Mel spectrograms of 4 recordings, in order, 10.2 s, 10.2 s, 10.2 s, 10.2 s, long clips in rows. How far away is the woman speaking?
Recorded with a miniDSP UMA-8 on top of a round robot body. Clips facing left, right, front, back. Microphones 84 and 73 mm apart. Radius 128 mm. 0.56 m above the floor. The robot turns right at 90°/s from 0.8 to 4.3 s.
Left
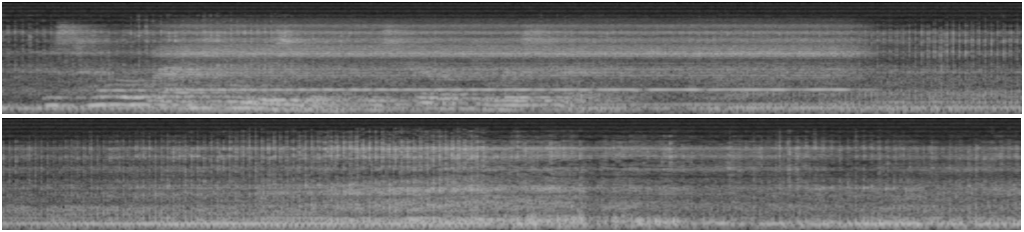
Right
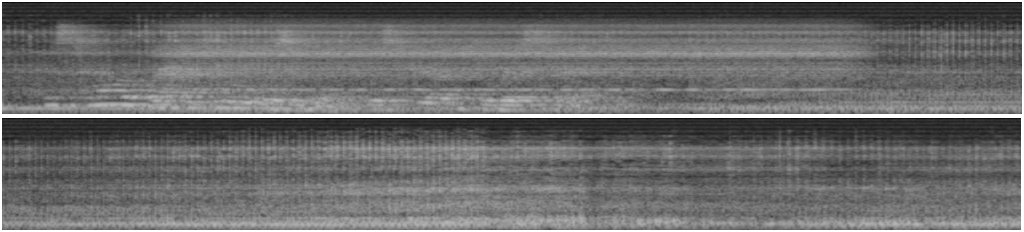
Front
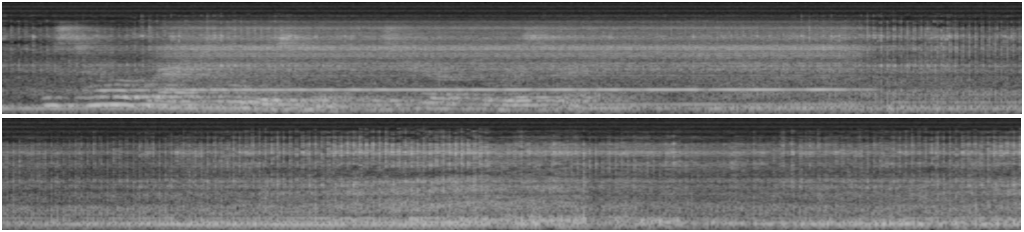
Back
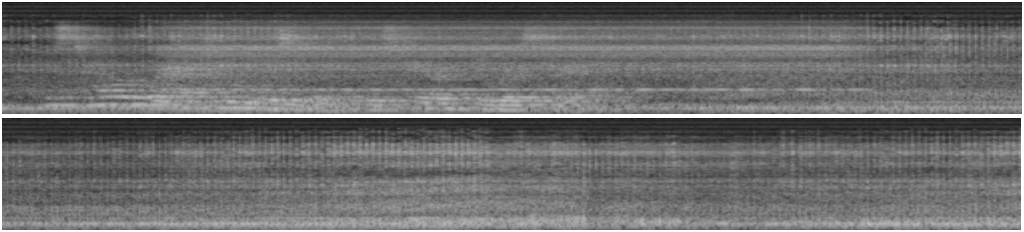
About 2.5 m.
